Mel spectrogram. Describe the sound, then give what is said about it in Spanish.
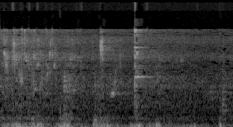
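Water squeezed out of washed soy gives a run of soft, low, wet squelching and splashing bursts, irregular and fairly steady in loudness, with no voices. “La exprimimos perfectamente aquí.”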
